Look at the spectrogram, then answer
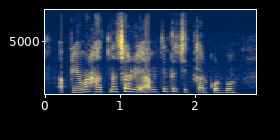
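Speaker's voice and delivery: ordinary delivery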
